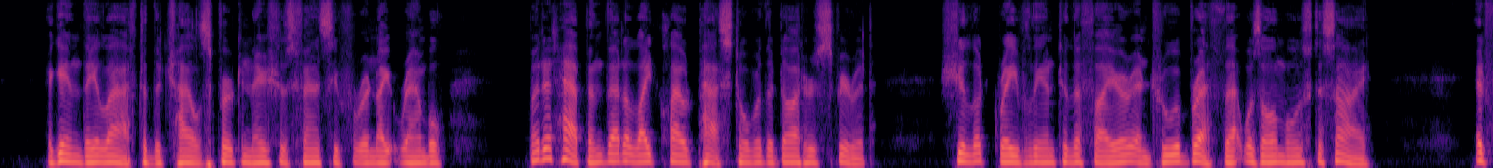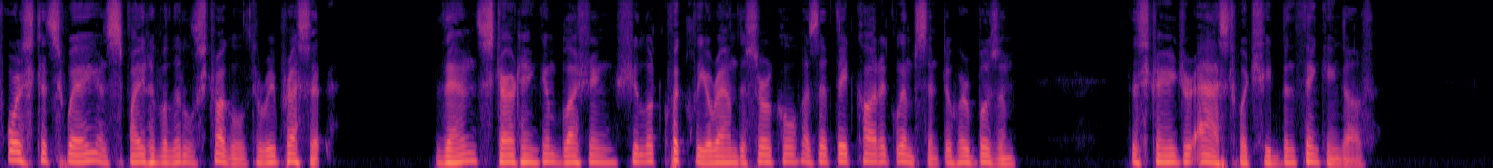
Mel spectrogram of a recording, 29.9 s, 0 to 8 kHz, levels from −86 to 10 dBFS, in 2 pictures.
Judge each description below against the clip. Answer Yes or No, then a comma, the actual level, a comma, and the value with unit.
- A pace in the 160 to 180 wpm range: Yes, average, 165 wpm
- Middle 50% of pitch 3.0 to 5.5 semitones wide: No, narrow, 2.6 semitones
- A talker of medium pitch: No, low, 120 Hz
